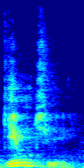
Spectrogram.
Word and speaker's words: kimchi: coming in absolutely and i've always called it kimchi but i'm saying it wrong no it's perfect because you guys say more like kimchi it's it's a mix it's a mix of the g and the k but i think you've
